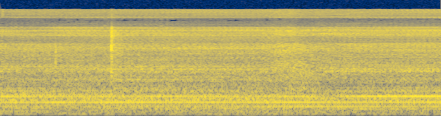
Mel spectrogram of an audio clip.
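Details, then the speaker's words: Newly fitted blower fan on homemade gas-cylinder stove, powered from a jump-starter charger, switch on medium speed: soft, steady whoosh with faint even hum, no rattle or wobble; runs smoothly and normally. "Вот это бандура стоящая гудящая Я думаю слышно прекрасно как она гудит создавая фон такой на мозги ну и соответственно вентилятор кнопочка здесь у меня среднее положение"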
